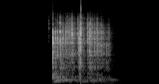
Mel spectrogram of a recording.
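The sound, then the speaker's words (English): Several eight-sided dice (D8s) are rolled for damage in a tabletop game, clattering across a table in one quick burst of hard, rattling clicks lasting under a second, with no talking over them. “Let me roll my dice here.”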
